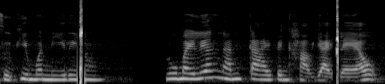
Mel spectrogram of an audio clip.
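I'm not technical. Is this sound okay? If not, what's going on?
No. Two short stretches of the file were corrupted, which is called damaged data in a compressed stream. Audio like this is stored in small packed chunks, and when some of those chunks are garbled, the player can't read them properly and has to hunt for the next clean chunk before carrying on. That shows up as a brief chirp, squawk, click or short gap, heard from 0.77 to 0.86 seconds and again from 3.32 to 3.41 seconds.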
